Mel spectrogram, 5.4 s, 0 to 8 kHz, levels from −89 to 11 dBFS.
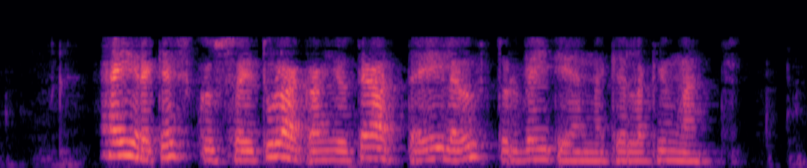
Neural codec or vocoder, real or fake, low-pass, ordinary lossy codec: none; real; 7.2 kHz; AAC, 16 kbps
